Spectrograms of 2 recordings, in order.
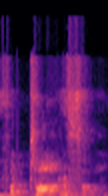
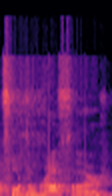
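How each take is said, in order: First: Photographer with a high punched second syllable, fuh-TOG-ruh-fuh; stress on TOG. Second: Photographer as FO-to-graa-fer, full vowels; mispronunciation. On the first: Teacher shows syllable stress, photographer as fuh-TOG-ruh-fuh. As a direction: hit the TOG in photographer, shrink the other vowels. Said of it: "टॉ पे आपने stress करना है". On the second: Teacher shows what it is not, photographer as fo-to-graa-fer. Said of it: "not photographer". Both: Shown as a demonstration.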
